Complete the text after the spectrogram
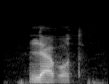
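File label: "лявот" Komi, male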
